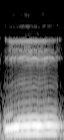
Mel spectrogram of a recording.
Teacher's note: huruf i di sini hamzah dari aqsal halq ya, dari tenggorokan yang paling jauh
